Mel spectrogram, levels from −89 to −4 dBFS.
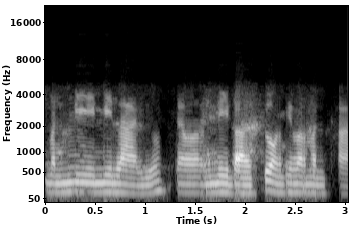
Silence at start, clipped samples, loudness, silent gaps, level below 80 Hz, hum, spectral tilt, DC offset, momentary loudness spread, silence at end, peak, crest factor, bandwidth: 0 s; under 0.1%; -21 LUFS; none; -58 dBFS; none; -8.5 dB/octave; under 0.1%; 10 LU; 0 s; 0 dBFS; 20 dB; 5 kHz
